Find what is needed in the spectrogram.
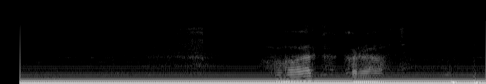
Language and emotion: Russian, neutral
